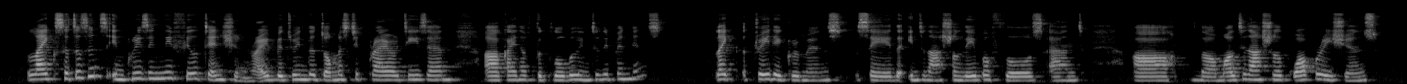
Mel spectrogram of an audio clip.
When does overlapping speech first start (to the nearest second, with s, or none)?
none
